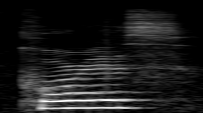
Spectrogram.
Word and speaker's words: Korres: Then, speaking of just grabbing things that I don't normally use, I got this, and I'm hoping I'm pronouncing it right. Korres, is K-O-R-R-E-S.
